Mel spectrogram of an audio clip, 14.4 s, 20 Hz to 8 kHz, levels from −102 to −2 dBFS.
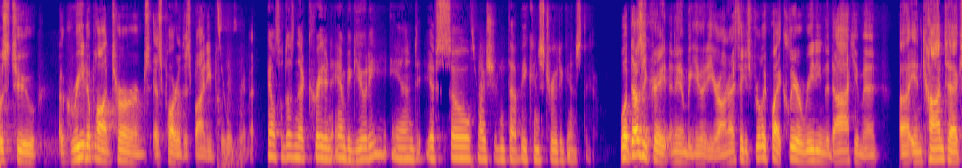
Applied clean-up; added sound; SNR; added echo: neural mask model DeepFilterNet 3.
